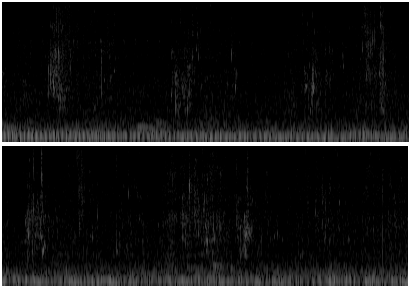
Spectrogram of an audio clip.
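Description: Footsteps wading through shallow water and mud in a flooded rice paddy: irregular soft splashes and squelches, about one or two a second.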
